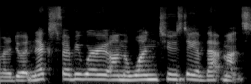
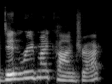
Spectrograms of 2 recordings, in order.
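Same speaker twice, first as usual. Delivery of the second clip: normal talking voice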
